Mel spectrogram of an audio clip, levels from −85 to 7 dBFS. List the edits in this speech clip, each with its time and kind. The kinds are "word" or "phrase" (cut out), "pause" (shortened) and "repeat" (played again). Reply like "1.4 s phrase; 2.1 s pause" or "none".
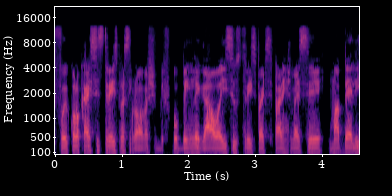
1.1 s phrase; 1.6 s word; 3.5 s word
